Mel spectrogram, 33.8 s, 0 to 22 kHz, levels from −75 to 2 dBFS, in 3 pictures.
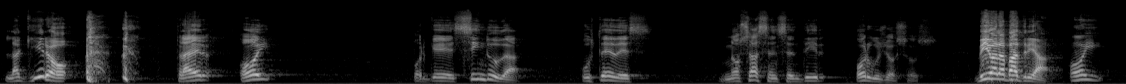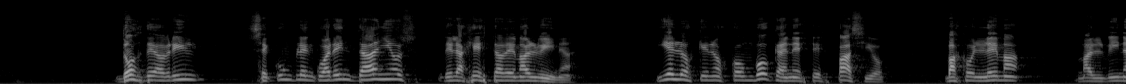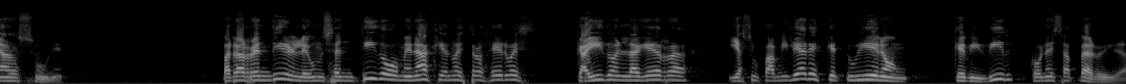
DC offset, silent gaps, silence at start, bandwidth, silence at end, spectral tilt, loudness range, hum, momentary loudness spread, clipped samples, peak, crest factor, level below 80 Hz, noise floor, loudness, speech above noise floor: under 0.1%; none; 0.05 s; 14.5 kHz; 0 s; -3 dB/octave; 12 LU; none; 17 LU; under 0.1%; -8 dBFS; 24 dB; -72 dBFS; -71 dBFS; -29 LUFS; 41 dB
